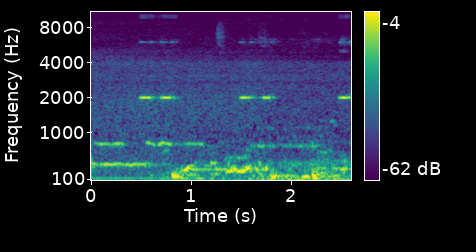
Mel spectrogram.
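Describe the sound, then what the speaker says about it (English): A kitchen timer goes off for a bread stretch and fold, repeating steady electronic beeps faintly in the background while low murmuring voices run underneath. "Oh, that's my timer."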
